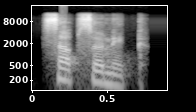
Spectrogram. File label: "subsonic", Indian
